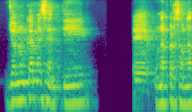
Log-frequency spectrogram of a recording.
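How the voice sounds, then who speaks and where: A man talks with fairly even intonation, his voice somewhat breathy and fairly high in pitch. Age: 30s. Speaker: LGBT association activist. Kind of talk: interview.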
